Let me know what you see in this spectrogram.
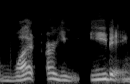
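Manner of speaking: put-on disgusted voice. Speaker retells a coworker walking in on the speaker's lunch, imitating a disgusted coworker. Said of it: "Like in a disgusted like tone".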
